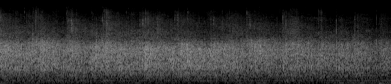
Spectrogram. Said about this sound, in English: Let's give God a hand clap of praise for all of that.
